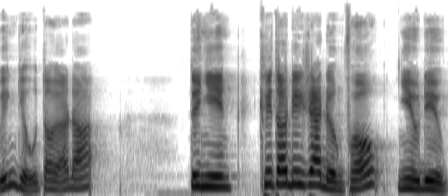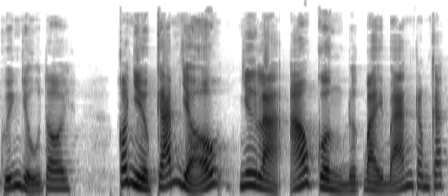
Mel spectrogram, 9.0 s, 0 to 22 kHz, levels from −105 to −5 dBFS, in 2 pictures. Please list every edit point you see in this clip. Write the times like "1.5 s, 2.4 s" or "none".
none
